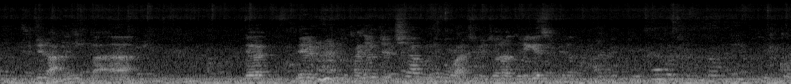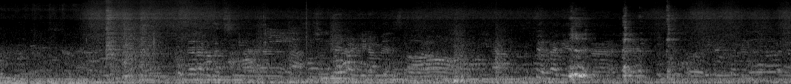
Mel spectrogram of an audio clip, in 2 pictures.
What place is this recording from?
restaurant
